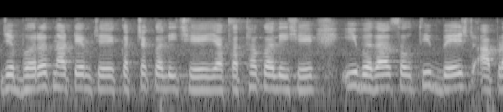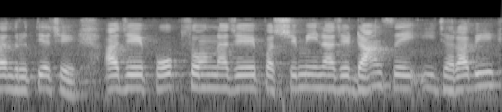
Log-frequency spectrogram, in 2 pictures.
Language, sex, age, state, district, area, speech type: Gujarati, female, 30-45, Gujarat, Surat, urban, spontaneous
